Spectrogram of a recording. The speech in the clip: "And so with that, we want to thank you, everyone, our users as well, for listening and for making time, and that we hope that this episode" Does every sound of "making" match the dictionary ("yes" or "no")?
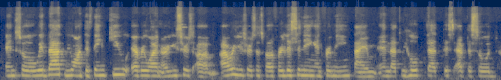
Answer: no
